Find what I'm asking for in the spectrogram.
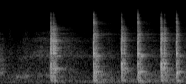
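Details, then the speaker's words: Citroen BX diesel estate with no hydraulic fluid in the system: six sharp irregular metallic clacks a quarter to half second apart; clunking, cause uncertain. "sounds bad. Yeah, I know I've got absolutely no fluid in this thing at all, but that does not sound good."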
